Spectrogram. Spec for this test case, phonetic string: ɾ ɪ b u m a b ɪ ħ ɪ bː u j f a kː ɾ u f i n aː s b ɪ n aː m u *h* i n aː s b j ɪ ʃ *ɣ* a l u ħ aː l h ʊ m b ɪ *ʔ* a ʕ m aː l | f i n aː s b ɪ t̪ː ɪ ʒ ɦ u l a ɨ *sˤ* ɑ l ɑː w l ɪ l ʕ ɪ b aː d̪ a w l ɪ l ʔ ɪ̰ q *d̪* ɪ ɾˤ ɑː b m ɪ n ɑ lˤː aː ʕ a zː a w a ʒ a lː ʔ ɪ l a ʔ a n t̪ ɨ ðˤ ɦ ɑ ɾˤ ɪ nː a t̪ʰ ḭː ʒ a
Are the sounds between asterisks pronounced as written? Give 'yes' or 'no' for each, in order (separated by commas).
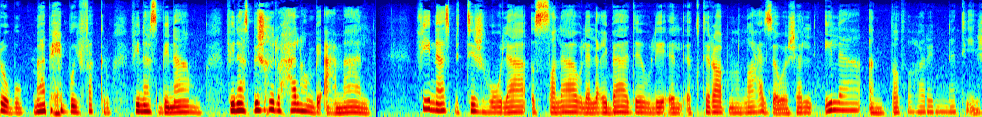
no, yes, yes, no, no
